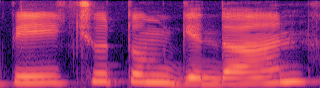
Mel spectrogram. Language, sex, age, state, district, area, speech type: Kashmiri, female, 18-30, Jammu and Kashmir, Bandipora, rural, spontaneous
